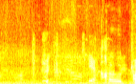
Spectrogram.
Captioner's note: laughs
